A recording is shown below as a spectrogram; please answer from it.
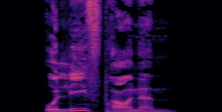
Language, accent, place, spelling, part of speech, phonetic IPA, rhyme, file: German, Germany, Berlin, olivbraunem, adjective, [oˈliːfˌbʁaʊ̯nəm], -iːfbʁaʊ̯nəm, De-olivbraunem.ogg
- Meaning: strong dative masculine/neuter singular of olivbraun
